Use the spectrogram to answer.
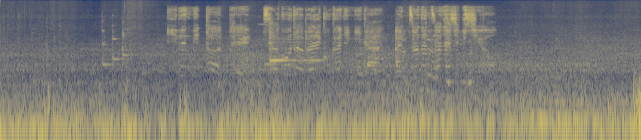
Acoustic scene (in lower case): car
